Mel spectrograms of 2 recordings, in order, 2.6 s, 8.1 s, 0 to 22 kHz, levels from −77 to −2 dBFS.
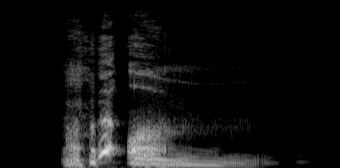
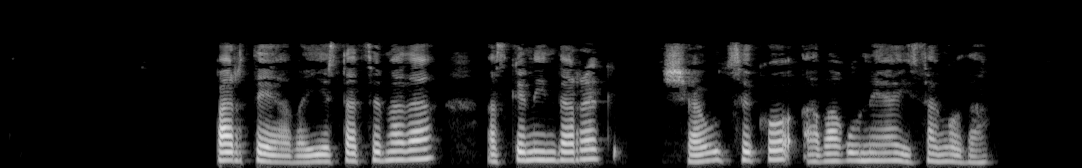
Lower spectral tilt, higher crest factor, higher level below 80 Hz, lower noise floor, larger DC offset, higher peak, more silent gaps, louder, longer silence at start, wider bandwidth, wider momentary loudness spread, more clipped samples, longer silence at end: first, -7 dB/octave vs -5 dB/octave; about the same, 20 dB vs 22 dB; first, -46 dBFS vs -68 dBFS; second, -71 dBFS vs under -90 dBFS; neither; second, -8 dBFS vs 0 dBFS; neither; second, -25 LUFS vs -20 LUFS; second, 0.5 s vs 1.65 s; first, 16.5 kHz vs 8 kHz; first, 18 LU vs 8 LU; neither; about the same, 0.7 s vs 0.7 s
